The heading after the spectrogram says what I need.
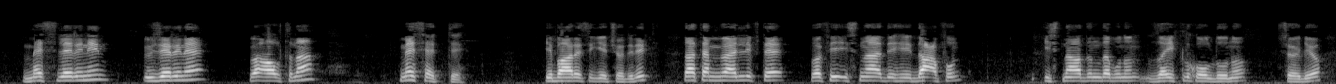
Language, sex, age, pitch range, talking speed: Turkish, male, 40-59, 155-190 Hz, 90 wpm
